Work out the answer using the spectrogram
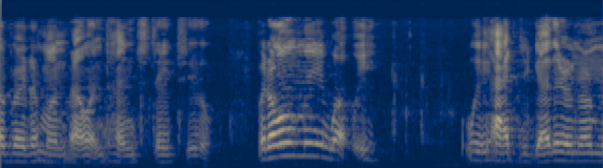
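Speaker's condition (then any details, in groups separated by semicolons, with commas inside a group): Brain injury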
